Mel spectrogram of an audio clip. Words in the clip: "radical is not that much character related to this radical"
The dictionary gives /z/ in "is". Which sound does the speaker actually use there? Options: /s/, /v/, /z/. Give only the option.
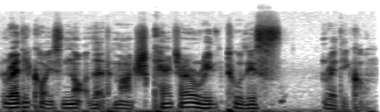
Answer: /s/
